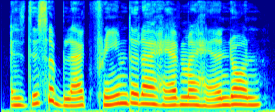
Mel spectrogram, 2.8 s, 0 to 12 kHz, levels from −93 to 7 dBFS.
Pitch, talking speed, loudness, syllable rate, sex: 235 Hz, 240 wpm, -14 LUFS, 4.9 syllables/s, female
